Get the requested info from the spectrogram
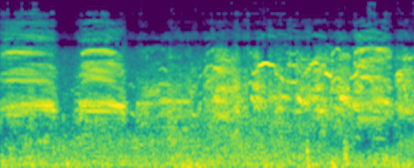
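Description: Silver gulls give harsh, grating squawks in two long bursts, followed by a jumble of overlapping higher cries from several birds.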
